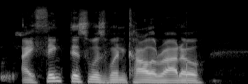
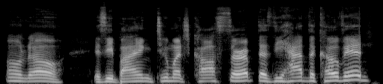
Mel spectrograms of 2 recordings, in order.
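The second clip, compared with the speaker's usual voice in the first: raised, fretful busybody voice; mock alarm; 6 semitones higher than usual. Mimicking shoppers eyeing a neighbor, mock alarmed suspicion. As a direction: play up the suspicion, pitch climbing.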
